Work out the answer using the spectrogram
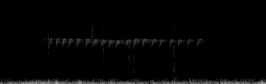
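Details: A calling Eurasian Nuthatch on a windless winter day after overnight snowfall, 8 February 2024, gives a fast, even trill of high piping notes, about a dozen a second, for under two seconds, over low rumble and a dog's crunching snack.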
